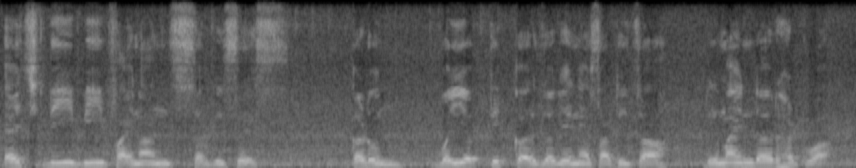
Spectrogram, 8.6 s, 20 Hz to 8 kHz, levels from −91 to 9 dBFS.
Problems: constant background noise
